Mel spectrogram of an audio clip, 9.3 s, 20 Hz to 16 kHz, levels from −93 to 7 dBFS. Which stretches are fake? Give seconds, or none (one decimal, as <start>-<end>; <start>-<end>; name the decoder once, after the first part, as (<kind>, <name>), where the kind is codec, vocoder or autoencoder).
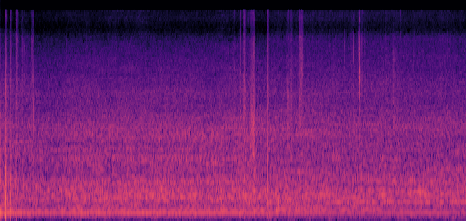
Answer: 2.0-3.0 (codec, SNAC); 4.1-4.7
